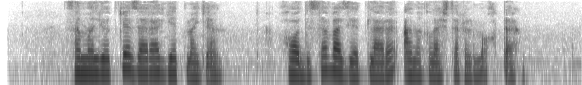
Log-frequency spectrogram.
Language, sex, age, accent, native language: Uzbek, female, 25-34, Toshkent shahri, Uzbek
